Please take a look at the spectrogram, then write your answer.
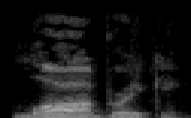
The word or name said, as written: lawbreaking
